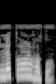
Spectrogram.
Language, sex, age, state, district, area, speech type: Odia, female, 18-30, Odisha, Rayagada, rural, spontaneous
